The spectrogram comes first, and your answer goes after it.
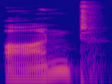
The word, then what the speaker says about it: aren't: या तो आप कह सकते हैं यू आंट, ये सही है। आंट याद है ना, हमने पहले डिस्कस करा था, आंट एज एन आंटी। यू आंट, आर silent है, आप आर हम प्रोनाउंस नहीं करते, तो मेरे पीछे रिपीट कीजिए, यू आंट।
